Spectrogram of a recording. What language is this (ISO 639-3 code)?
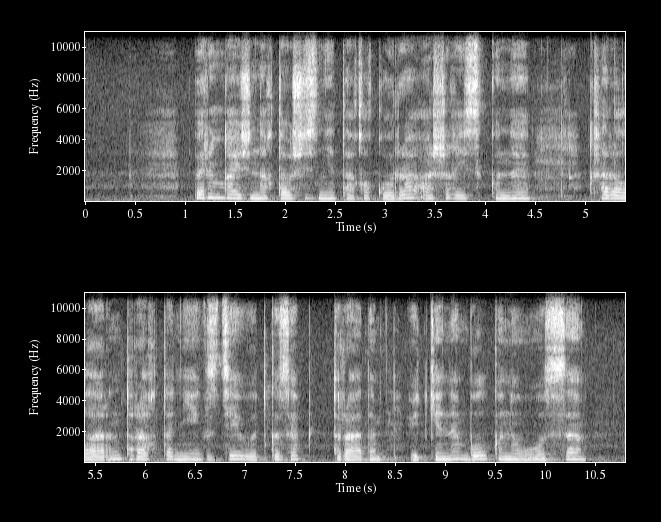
kaz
